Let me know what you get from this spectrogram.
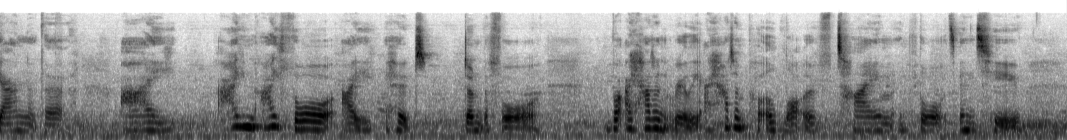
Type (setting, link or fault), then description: setting, outdoors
